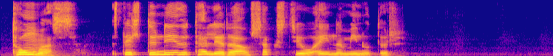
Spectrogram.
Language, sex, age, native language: Icelandic, female, 50-59, Icelandic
